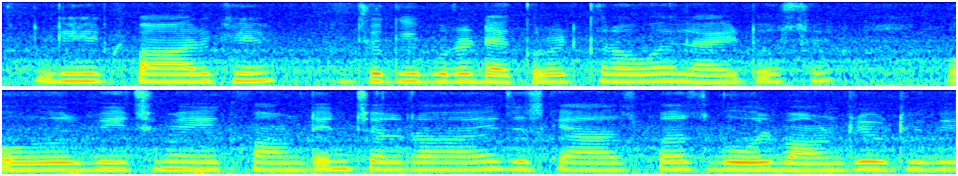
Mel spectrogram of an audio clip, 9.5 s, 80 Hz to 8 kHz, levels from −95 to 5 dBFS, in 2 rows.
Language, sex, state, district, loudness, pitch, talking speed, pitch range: Hindi, female, Bihar, Begusarai, -32 LUFS, 205 Hz, 175 wpm, 200-210 Hz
